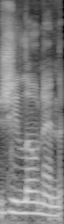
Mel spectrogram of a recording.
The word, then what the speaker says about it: Xilonen: That's how they say it. Xilonen. I say Xilonen.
